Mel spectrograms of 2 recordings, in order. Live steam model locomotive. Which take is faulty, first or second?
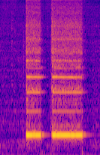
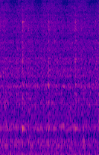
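second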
